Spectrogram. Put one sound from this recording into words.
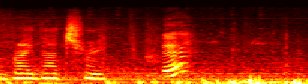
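A young woman sobs and wails.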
